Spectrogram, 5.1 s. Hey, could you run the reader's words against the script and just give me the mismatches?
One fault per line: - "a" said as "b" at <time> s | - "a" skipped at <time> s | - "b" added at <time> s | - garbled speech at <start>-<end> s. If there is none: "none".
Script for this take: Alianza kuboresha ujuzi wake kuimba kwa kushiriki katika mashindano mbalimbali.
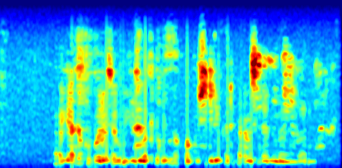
none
